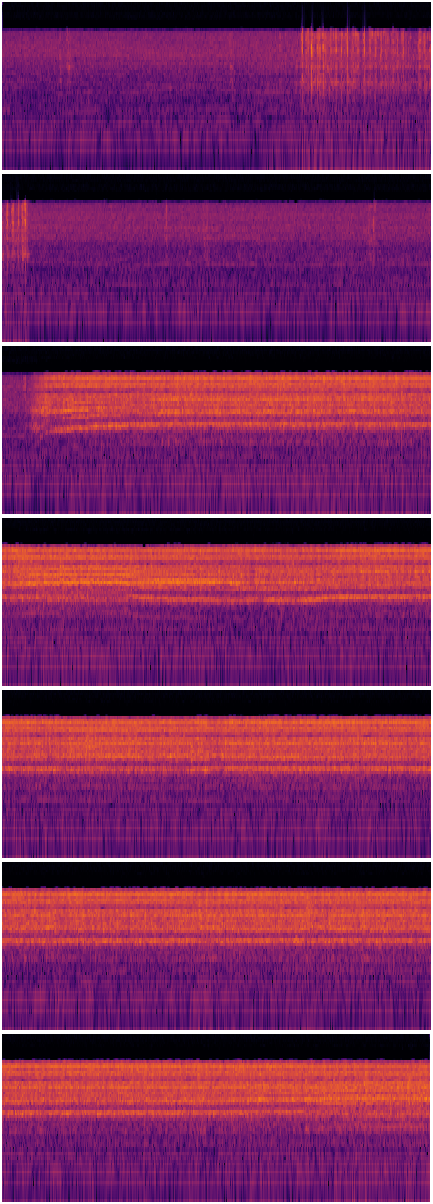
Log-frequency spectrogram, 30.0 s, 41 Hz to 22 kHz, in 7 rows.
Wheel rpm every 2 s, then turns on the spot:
0, 20, 10, 0, 50, 160, 160, 140, 150, 150, 150, 150, 150, 150, 160.
2-6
